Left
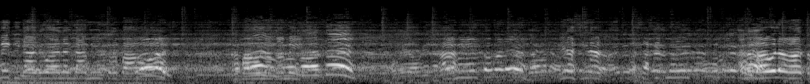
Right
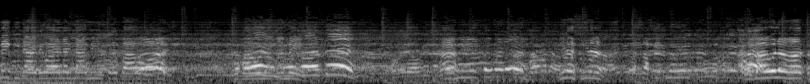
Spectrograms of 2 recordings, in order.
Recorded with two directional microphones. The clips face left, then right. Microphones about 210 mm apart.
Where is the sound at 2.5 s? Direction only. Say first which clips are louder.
Right 2 dB; 15° right (ahead or behind).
